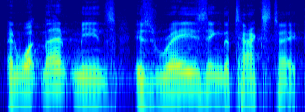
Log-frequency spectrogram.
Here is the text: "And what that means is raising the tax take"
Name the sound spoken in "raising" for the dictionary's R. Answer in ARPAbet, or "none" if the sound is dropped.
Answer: R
